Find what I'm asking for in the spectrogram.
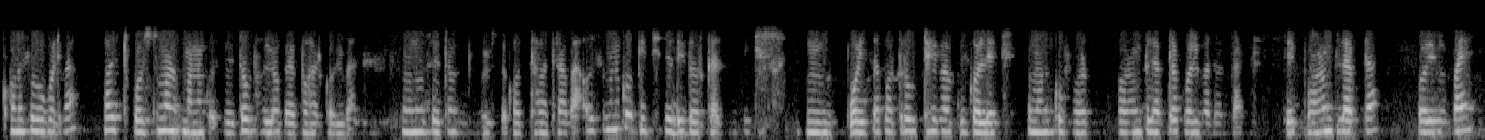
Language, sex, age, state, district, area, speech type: Odia, female, 18-30, Odisha, Malkangiri, rural, conversation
